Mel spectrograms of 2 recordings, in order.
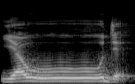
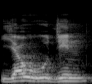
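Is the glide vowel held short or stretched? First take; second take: stretched; short. First: The glide is stretched and the word ends stopped. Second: The glide is said quickly and the word continues. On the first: The reader stops on this word. "থেমে যাই ... একালিফ টান" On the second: The reader carries on without stopping. "যদি না থামি তাহলে ... দ্রুত উচ্চারণ হবে"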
